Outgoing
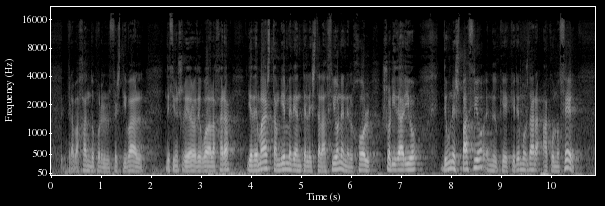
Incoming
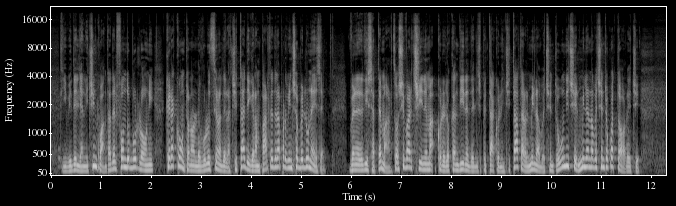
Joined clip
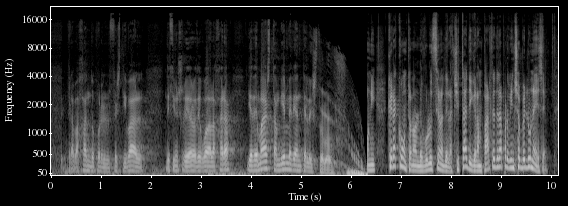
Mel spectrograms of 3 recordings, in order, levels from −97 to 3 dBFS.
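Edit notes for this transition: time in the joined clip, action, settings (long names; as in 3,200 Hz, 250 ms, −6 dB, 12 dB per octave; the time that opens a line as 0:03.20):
outgoing
0:05.05: tape stop 1.28 s
0:06.33: continue with incoming from 0:01.89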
